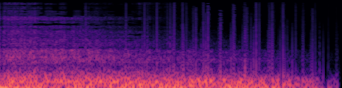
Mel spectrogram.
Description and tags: Explosions created using Adobe Audition
white, noise, explosion, big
